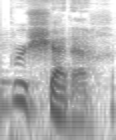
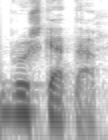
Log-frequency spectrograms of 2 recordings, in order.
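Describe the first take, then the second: First: The middle consonant is an sh sound. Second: The middle consonant is a k sound. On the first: The speaker calls it wrong. "People say bruschetta. ... people want to make a sh" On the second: The speaker calls it right. "it's technically bruschetta. ... The C H is pronounced K"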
